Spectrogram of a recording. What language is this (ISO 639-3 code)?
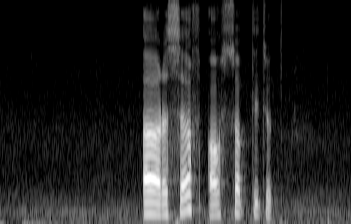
jav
